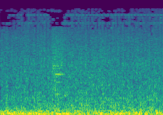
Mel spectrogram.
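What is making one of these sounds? A building collapses with a deep, heavy rumble.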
